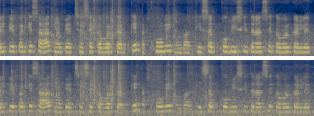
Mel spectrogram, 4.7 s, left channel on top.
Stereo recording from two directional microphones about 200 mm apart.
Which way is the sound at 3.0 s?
50° left (ahead or behind).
